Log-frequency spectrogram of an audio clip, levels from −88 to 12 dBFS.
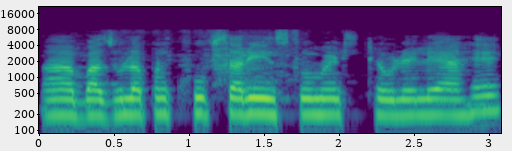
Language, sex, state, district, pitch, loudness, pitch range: Marathi, female, Maharashtra, Nagpur, 195 Hz, -16 LUFS, 190-200 Hz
